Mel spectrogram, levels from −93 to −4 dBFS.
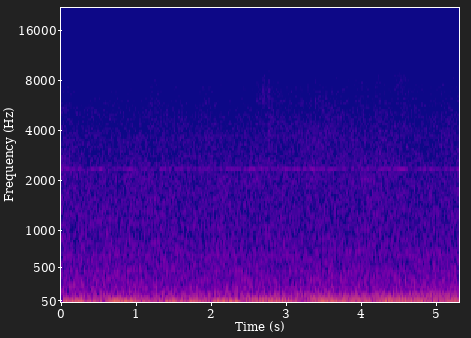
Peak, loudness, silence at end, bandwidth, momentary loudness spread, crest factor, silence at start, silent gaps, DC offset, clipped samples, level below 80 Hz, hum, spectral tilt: -34 dBFS; -58 LUFS; 0 s; 9.4 kHz; 5 LU; 12 dB; 0 s; none; under 0.1%; under 0.1%; -52 dBFS; none; -5.5 dB/octave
